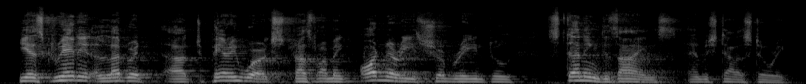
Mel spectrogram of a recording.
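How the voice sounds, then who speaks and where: A man talks with lively intonation at a moderate pace. There is noticeable noise behind him. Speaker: university dean. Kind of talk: formal welcome speech. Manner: formal.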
